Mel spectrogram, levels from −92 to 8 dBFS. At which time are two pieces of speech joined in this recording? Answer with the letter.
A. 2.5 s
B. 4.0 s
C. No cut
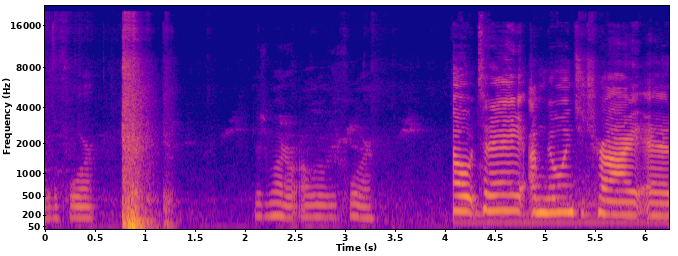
B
